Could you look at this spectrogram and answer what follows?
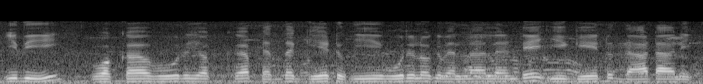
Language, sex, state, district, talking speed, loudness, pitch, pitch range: Telugu, male, Andhra Pradesh, Visakhapatnam, 110 wpm, -17 LUFS, 130 Hz, 130-140 Hz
